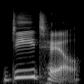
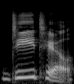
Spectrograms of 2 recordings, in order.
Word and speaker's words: detail: In British English, they tend to pronounce it detail. Detail.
